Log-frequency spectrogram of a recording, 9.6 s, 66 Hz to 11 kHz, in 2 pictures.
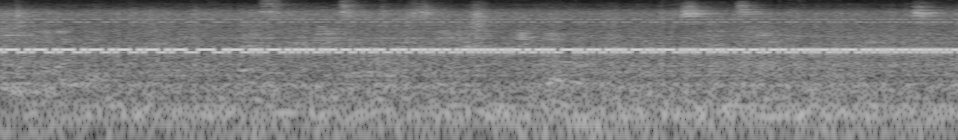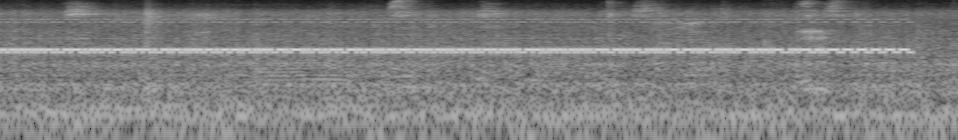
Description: NAVTEX (SITOR-B), 100 baud, 170 Hz shift, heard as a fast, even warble, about 1700 Hz centre, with the noise inside a subway train. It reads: ZCZC FA69 NAV WARNING 227. BUOY IN PSN 39-50S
